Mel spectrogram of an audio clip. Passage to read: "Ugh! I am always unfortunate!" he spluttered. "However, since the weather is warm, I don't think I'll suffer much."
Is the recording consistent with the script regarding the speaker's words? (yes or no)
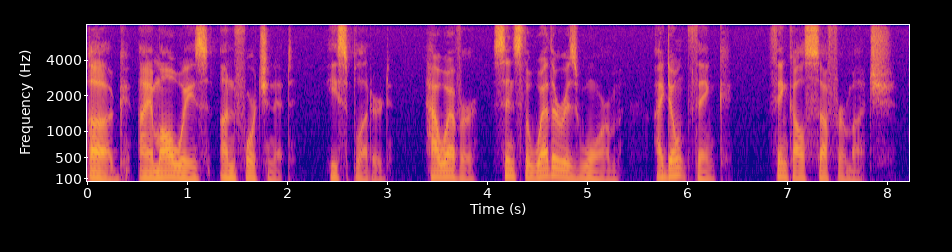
no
